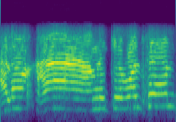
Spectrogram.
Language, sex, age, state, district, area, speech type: Bengali, male, 60+, West Bengal, North 24 Parganas, rural, conversation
